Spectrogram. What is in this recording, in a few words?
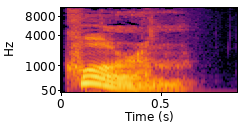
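"quorum", English, uk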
